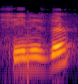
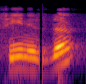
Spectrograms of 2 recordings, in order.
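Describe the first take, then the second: No difference in how they are said.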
